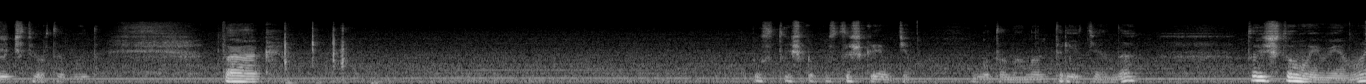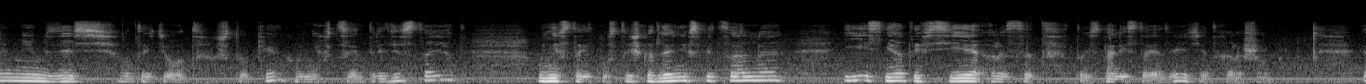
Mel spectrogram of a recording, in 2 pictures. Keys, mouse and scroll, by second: 3.1 shift+a, 13.4 click, 14.9 click, 23.9 click.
